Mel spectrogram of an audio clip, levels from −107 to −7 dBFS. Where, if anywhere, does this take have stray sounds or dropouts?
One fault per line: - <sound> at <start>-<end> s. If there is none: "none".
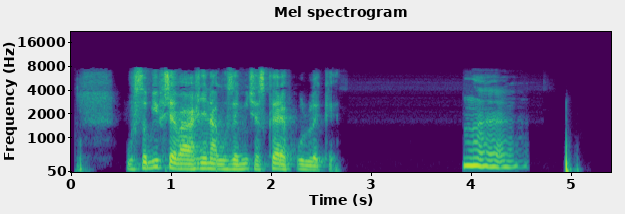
- laugh at 3.9-4.6 s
